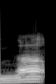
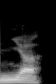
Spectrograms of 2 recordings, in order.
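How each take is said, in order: First: The syllable begins with an 'ng' sound. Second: The syllable begins with an 'ny' sound. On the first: The speaker calls it right. "quand on dit nga" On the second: The speaker calls it wrong. "on satisfait d'une espèce de nya"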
